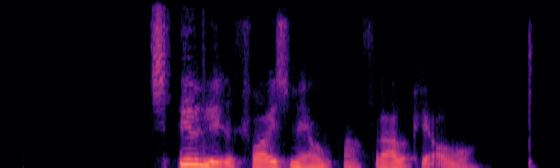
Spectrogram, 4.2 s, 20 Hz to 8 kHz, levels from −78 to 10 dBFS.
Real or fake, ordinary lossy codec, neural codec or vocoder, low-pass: fake; Opus, 16 kbps; codec, 16 kHz, 1 kbps, FunCodec, trained on Chinese and English, 50 frames a second; 7.2 kHz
